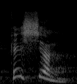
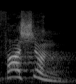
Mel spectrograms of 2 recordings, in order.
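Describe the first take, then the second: First: The first vowel sounds like 'ae'. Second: The first vowel sounds like 'ah'. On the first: "이게 패션" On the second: "이 파션이라고 발음하면"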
